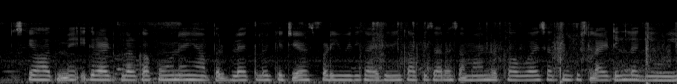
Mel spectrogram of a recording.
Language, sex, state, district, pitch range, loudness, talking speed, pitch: Hindi, female, Chhattisgarh, Bastar, 185-210 Hz, -35 LUFS, 265 wpm, 205 Hz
